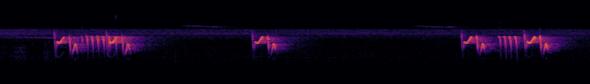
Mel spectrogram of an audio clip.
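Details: An olive-backed sunbird sings in clear, fast rattling runs of high thin notes broken by single bright chirps, with pauses of about a second between phrases; light hiss in the background.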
